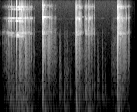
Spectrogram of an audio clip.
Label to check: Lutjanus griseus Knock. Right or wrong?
Wrong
